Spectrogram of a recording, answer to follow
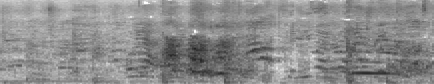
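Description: Children calling out as they play, with a dog barking.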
